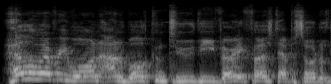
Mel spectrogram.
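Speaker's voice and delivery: high-pitched, upbeat host greeting; big welcome that eases down slightly; podcast intro. Acted. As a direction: launch the show like a hyped-up host. Host retakes the show intro.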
